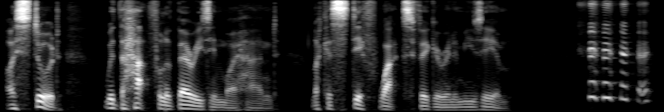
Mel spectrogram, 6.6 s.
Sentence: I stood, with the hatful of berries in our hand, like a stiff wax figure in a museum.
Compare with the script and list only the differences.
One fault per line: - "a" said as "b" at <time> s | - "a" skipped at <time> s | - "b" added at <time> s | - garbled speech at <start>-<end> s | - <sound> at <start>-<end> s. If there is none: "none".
- "our" said as "my" at 2.2 s
- laugh at 5.8-6.5 s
